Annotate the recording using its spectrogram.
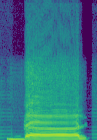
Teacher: زبان کی نوک اور ثنایا علیہ کی جڑ، سامنے کے جو دو دانت ہیں اوپر والے ان کی جڑ، دال۔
